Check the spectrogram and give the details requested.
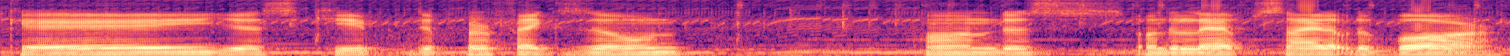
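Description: A man's voice: on the low side, level tone, slow. A man with an Indonesian accent gives casual gameplay commentary, chatting informally to his viewers. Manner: informal, addresses viewers as "guys". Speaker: gaming video creator. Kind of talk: casual gameplay commentary, mixing two languages. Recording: voice over background game music. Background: music.

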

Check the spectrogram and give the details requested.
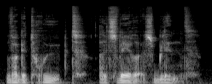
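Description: A man narrating a fantasy audiobook dramatically, with expressive, suspenseful storytelling. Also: rumbling low, unhurried, slightly rough, dry recording, clean studio sound.

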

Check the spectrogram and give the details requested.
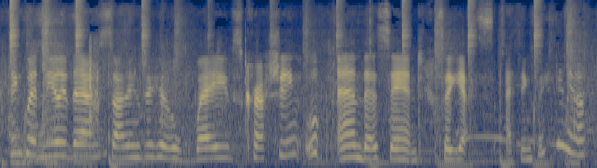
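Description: An upbeat young woman talks casually to her camera held at arm's length as she hikes outdoors. Her voice sits a little high and she sounds a bit breathless from the climb. Loud background music runs under her voice. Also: expressive, moderate pace. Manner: chatty, upbeat, breathless from hiking. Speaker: travel vlogger. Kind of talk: casual travel vlog. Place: outdoors on a coastal bush trail. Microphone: handheld camera at arm's length.

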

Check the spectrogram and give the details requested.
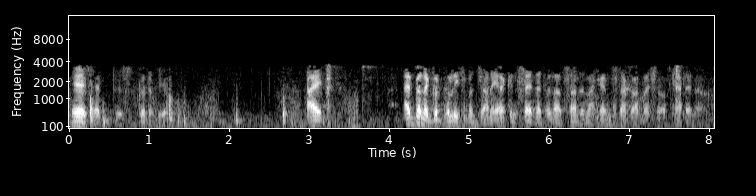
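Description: A man's voice: sits low, lively intonation, fairly quick, pauses often. An actor playing a proud, troubled middle-aged beat policeman in a 1950s radio drama, brooding and folksy in his speech. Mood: weary, defensive. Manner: brooding, folksy turns of phrase. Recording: muffled, noisy 1950s radio recording.

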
